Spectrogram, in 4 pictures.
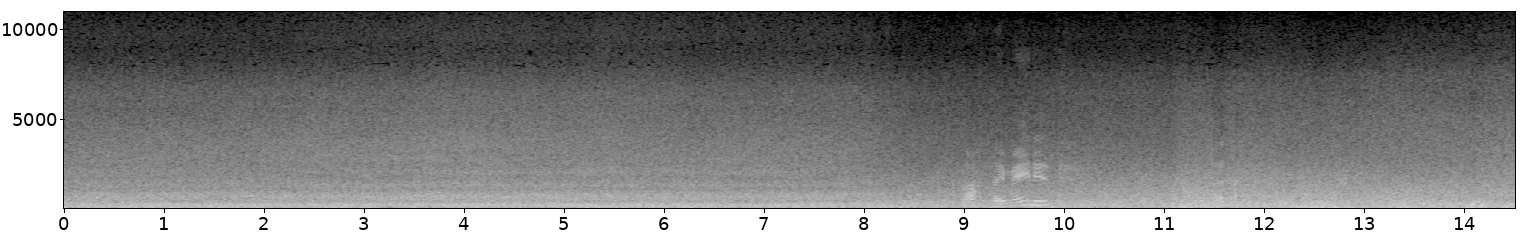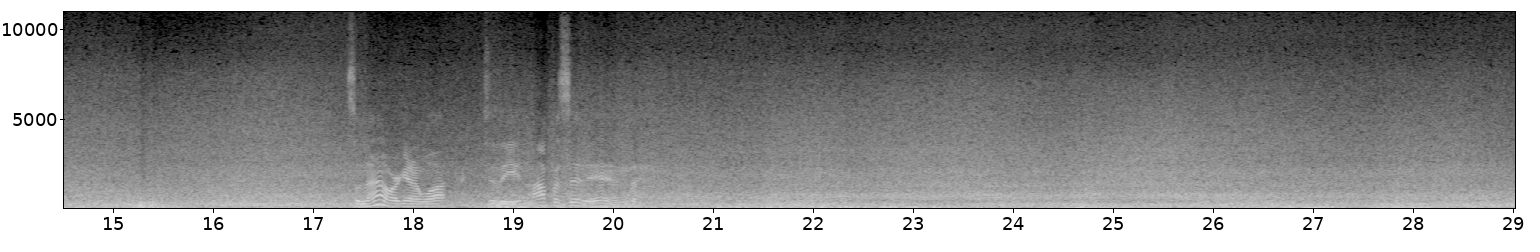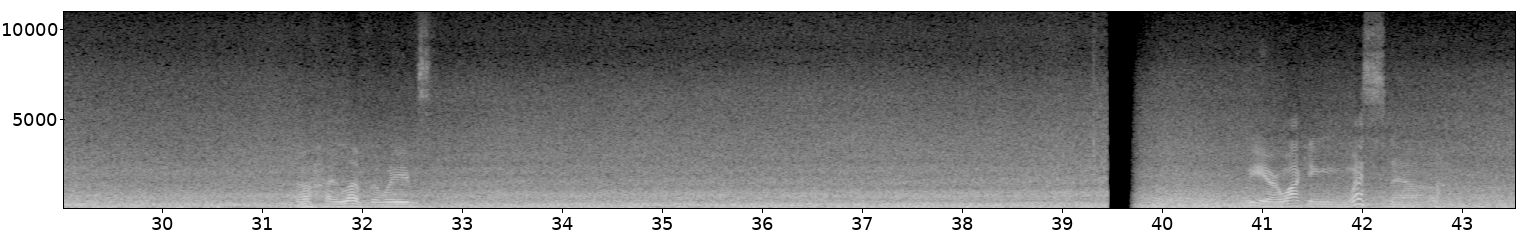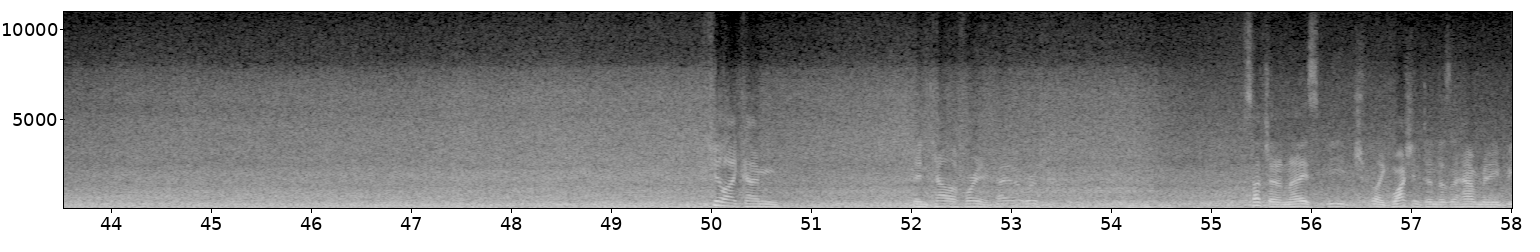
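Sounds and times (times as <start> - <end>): ocean surf washing onto beach: 0.0 - 58.0
wind buffeting microphone: 0.0 - 58.0.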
